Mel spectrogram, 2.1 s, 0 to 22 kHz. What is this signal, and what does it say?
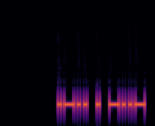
Morse code, heard as a keyed tone, about 28 wpm, 700 Hz. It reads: LEX
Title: USA Call Sign Postfixes - 3 Letters 28wpm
